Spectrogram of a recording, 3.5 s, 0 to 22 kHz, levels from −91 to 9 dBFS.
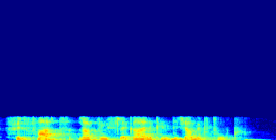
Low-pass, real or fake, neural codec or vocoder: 3.6 kHz; real; none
